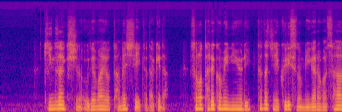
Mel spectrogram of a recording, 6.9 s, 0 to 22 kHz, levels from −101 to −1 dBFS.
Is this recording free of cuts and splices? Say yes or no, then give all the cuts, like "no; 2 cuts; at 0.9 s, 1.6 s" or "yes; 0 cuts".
no; 2 cuts; at 3.7 s, 5.1 s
